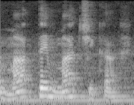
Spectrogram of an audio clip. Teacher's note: e depois nós somos para as proparoxítonas quem são as proparoxítonas são aquelas palavras que a antepenúltima sílaba é a tônica é a mais forte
